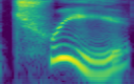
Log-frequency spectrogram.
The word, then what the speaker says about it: trie: A tree, and you pronounce it just like you'd try something new, is also called a prefix tree.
